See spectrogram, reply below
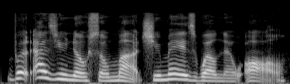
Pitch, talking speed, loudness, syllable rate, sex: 195 Hz, 250 wpm, -15 LUFS, 4.4 syllables/s, female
